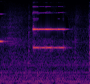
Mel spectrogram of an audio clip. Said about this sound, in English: Oh, sorry, that's my ringtone. Gotta take this.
